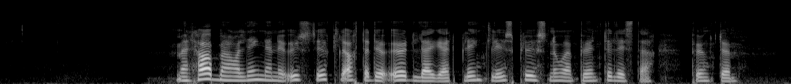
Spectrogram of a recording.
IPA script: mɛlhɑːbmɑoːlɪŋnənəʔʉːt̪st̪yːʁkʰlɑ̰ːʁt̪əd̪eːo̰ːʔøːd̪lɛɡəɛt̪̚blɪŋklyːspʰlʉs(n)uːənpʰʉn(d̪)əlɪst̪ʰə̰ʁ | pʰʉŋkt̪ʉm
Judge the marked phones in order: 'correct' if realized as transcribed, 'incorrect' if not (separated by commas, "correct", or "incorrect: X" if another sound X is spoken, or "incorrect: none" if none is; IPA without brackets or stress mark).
correct, incorrect: t̪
